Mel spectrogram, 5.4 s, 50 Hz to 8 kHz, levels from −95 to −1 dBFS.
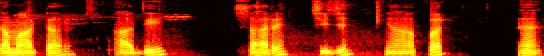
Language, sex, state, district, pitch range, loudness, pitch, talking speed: Hindi, male, Bihar, Lakhisarai, 110-135 Hz, -21 LUFS, 115 Hz, 75 wpm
